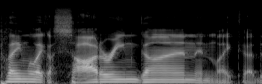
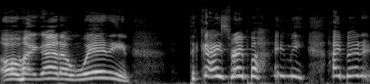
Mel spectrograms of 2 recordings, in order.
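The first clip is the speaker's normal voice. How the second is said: mock panic in a higher little-kid voice; 3 dB louder than usual. Retelling a dirt-biking kid's video: imitating a panicking kid. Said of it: "and then he starts panicking".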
